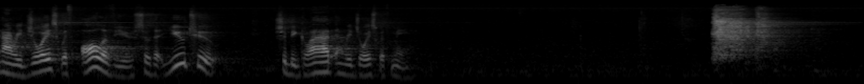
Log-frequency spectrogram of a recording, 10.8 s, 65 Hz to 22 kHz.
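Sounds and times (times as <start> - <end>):
speech: 0.0 - 2.8, 3.5 - 5.2
single sharp breathy cough: 8.9 - 10.1.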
